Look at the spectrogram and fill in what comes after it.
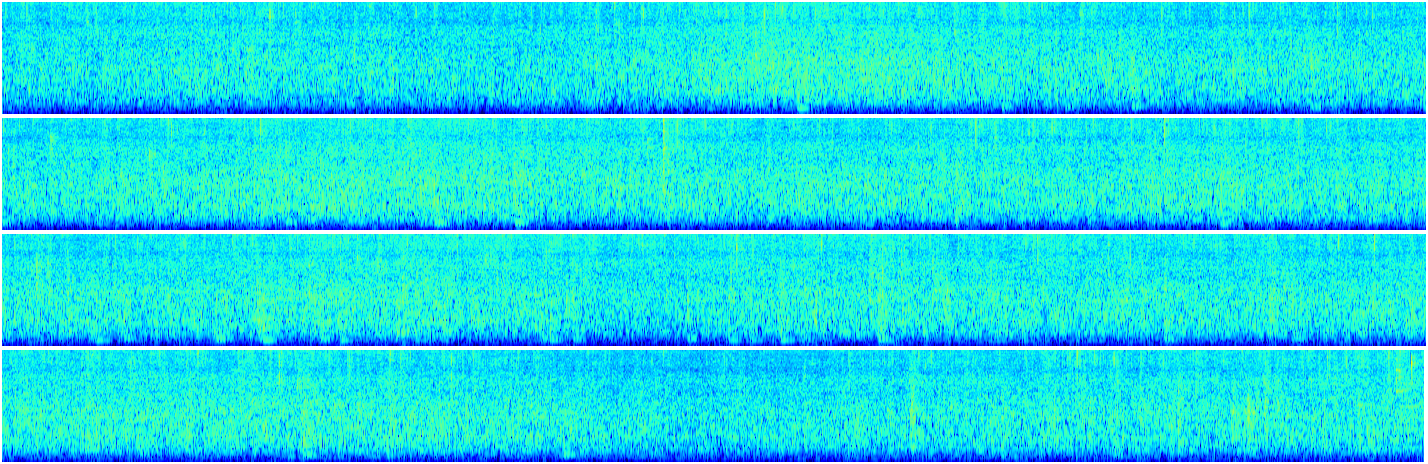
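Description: Steady thunderstorm rain falling on a stone patio and gravel yard: an even hiss with small ticks of single drops, "pretty good rain".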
